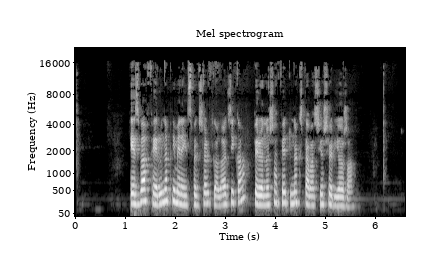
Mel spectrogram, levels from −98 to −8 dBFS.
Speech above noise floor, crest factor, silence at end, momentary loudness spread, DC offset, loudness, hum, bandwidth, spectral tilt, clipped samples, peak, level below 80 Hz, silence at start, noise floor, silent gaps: 51 dB; 20 dB; 1.05 s; 7 LU; under 0.1%; -20 LUFS; none; 17 kHz; -4 dB/octave; under 0.1%; -2 dBFS; -66 dBFS; 1.1 s; -71 dBFS; none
